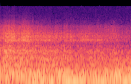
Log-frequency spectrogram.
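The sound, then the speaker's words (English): A heavy wartime explosion at night, following a great flash of light in the sky, rumbles on as a deep, sustained roar, with thick low-end booming that rolls steadily without fading. No voices are heard. “You must have heard that explosion.”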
